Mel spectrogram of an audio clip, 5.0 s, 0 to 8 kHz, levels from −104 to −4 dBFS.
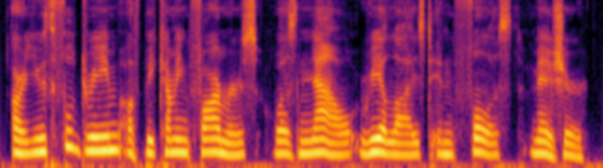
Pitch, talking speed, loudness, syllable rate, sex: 180 Hz, 145 wpm, -16 LUFS, 4.7 syllables/s, female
